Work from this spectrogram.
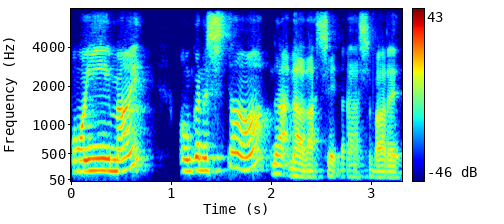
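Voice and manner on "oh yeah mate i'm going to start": put-on very high-pitched Australian accent. Retelling what he said when he turned up one morning: imitating an australian accent. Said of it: "I can't do an Aussie accent".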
